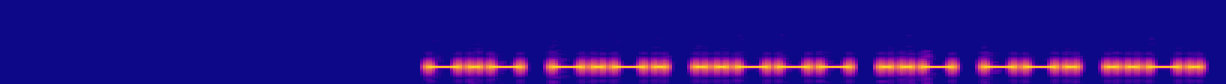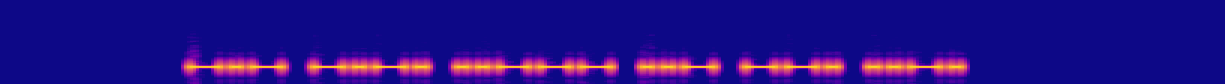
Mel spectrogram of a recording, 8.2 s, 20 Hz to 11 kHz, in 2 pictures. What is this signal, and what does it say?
Morse code, heard as a keyed tone, about 36 wpm, 700 Hz. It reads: KC2UGF KC2UGF
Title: USA Call Signs - 6 Characters - Repeated 2x - 35wpm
